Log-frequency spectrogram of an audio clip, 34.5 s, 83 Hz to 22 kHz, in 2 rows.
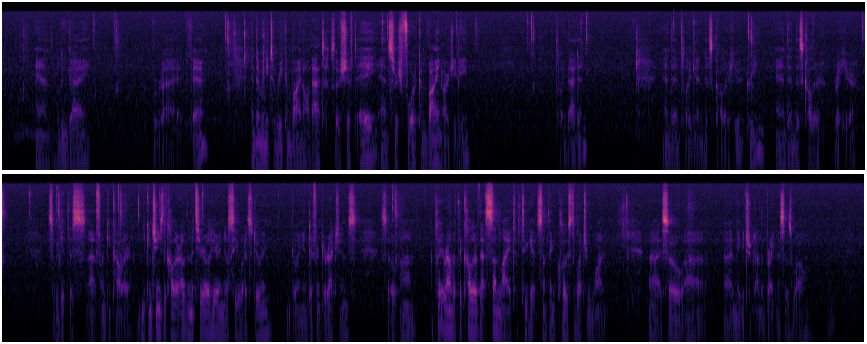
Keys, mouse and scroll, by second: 1.1-1.7 scroll down 1, 1.9 click, 3.0-4.5 drag, 4.9 middle click, 6.8 shift+a, 13.8-15.3 drag, 16.2-17.5 drag, 17.8 click, 19.2 click, 20.4 click, 25.6-26.1 scroll down 1, 26.1 scroll up 1, 26.9 click, 28.0 scroll up 1, 28.8-29.3 scroll down 2, 29.7-30.8 middle drag, 29.7 scroll up 1, 32.1-34.5 drag.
